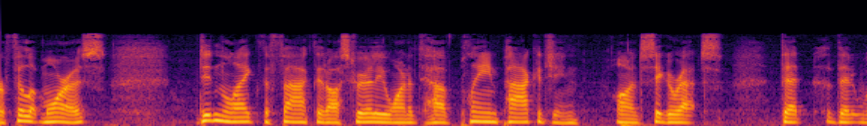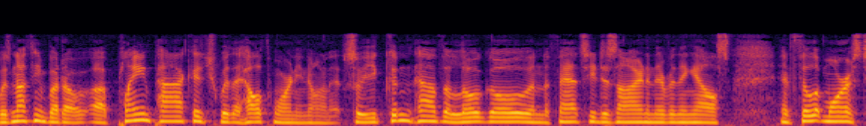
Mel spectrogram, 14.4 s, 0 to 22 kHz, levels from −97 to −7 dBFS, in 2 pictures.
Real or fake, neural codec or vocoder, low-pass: real; none; 7.2 kHz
